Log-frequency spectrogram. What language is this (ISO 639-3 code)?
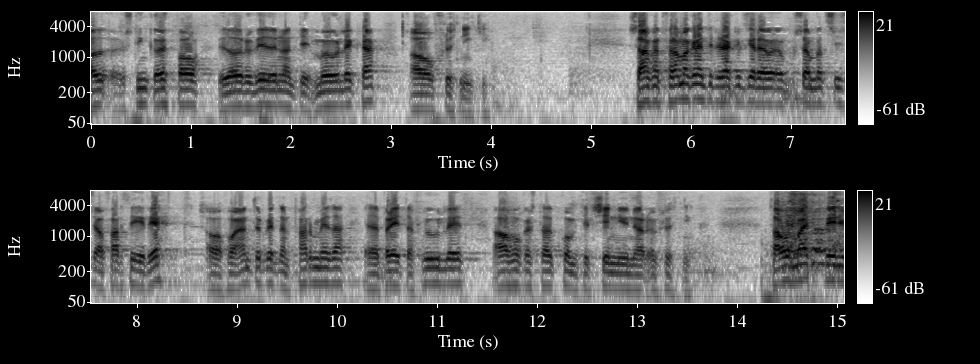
isl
